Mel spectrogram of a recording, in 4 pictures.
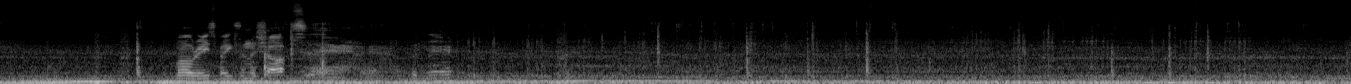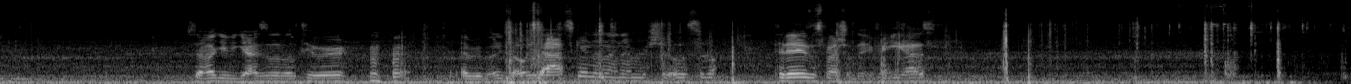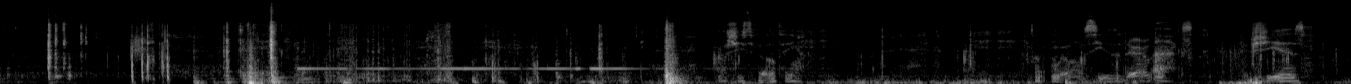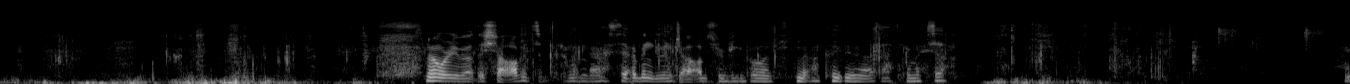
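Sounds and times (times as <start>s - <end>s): vehicle engine humming: 0.0s - 27.4s, 29.7s - 37.3s
light clicks and rattles: 17.7s - 21.1s, 21.8s - 32.8s
steady electronic tone: 30.0s - 33.6s.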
